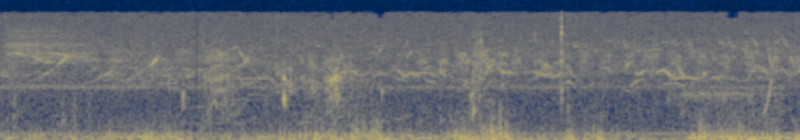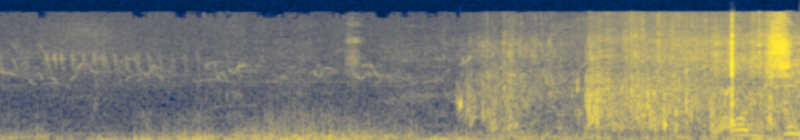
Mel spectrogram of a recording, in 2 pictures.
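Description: A musky strikes a bucktail lure right beside the boat, the fish thrashing at the surface in a loud splash. The splashing starts about six seconds in and is loudest near the end, over a low wind rumble.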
